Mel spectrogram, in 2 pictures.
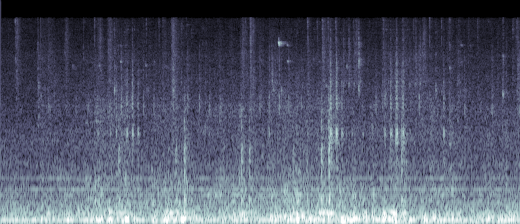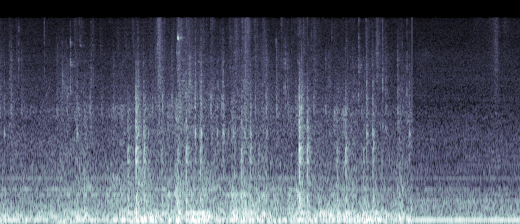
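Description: Train wheels clatter and knock over the rail joints.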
